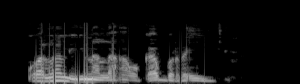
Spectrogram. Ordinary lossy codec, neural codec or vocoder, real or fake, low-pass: MP3, 64 kbps; none; real; 7.2 kHz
